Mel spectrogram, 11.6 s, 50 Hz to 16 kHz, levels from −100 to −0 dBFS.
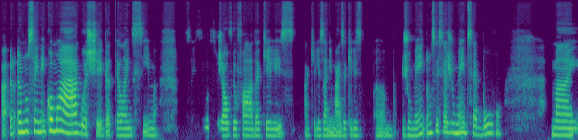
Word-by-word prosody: ah, - - -3 0.2
eu 255 0 +5
não 270 +1 +5
sei 275 0 +2
nem 270 +1 +1
como 295 0 +7
a 295 - +7
água 235 -3 +6
chega 95 0 +1
até 180 - -6
lá 175 0 -1
em 175 - -4
cima. 90 -1 -7 0.9
Você 375 - -8
já 170 - +1
ouviu 170 +1 -3
falar 170 0 -1
daqueles, 170 - -4 0.2
aqueles 170 +1 -8
animais, 85 - -3
aqueles, 170 0 -7 0.3
hã, 85 -1 -6 0.3
jumento, 175 +3 -2
eu - - -1
não 245 - +1
sei - - -2
se 275 - -5
é - - +1
jumento, 245 0 +1
se 220 - -3
é 205 - 0
burro, 225 +4 -3 1.0
mas 180 -2 +2
180 Hz, 170 wpm, -24 LUFS, 170-240 Hz, 1.0 s, como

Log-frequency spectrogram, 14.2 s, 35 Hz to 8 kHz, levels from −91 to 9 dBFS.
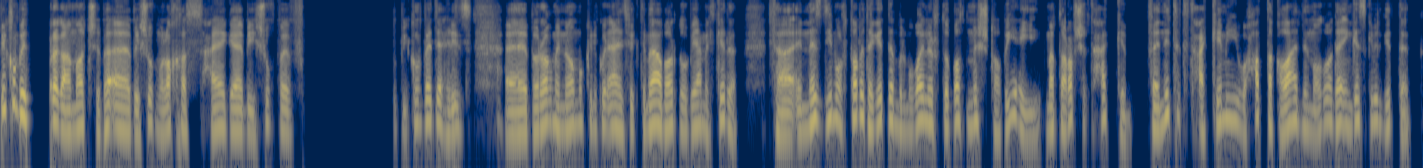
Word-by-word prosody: بيكون 240 +4 +2
بيتفرّج 170 -3 +4
على 115 - +7
ماتش 135 +4 +1
بقى 125 -3 +5
بيشوف 125 +5 -2
ملخَّص 115 - -1
حاجة، 120 0 +2
بيشوف 120 +4 -4
ف 115 -3 -4 0.9
وبيكون 150 +7 -9
فاتح 155 -3 +1
ريلز 125 +2 -2 0.4
آآ، 110 +1 +4
بالرغم 140 +6 +1
إن 125 -2 -3
هو 135 - +2
ممكن 150 -1 -8
يكون - - -4
قاعد 135 -1 +2
في - - -8
اجتماع 140 +3 +5
برضه 130 -1 0
وبيعمل 130 -2 -3
كده، 170 +5 -4 0.3
فالناس 115 +10 +1
دي 165 +4 -3
مرتبطة 175 +3 +1
جدًا 165 +1 0
بالموبايل 140 +4 0
ارتباط 150 +1 -1
مش 155 +2 -1
طبيعي، 105 - -5
ما 125 - +1
بتعرفش 125 - +1
تتحكم، - - -6 0.2
فإن 125 - 0
أنتِ 195 0 -2
تتحكمي 170 -2 -2
وحاطّة - - 0
قواعد 150 -3 +4
للموضوع 120 +6 -4
ده 150 0 +1
إنجاز 155 +3 -2
كبير 160 0 -7
جدًا. 135 0 -7
140 Hz, 195 wpm, -24 LUFS, 120-160 Hz, 0.9 s, على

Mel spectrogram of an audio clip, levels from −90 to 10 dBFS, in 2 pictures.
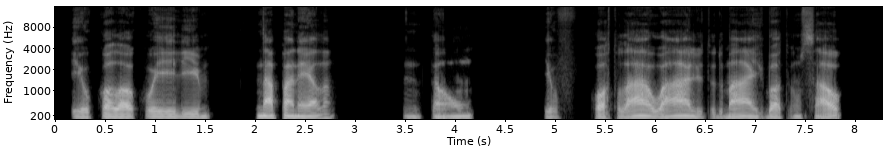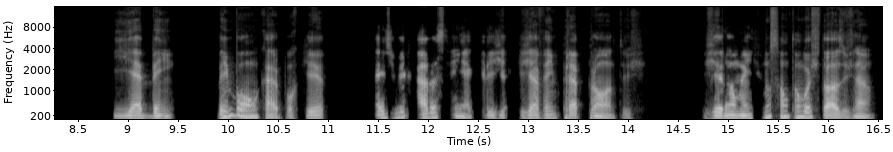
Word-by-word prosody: Eu 80 -2 -2
coloco 85 +2 +2
ele 85 0 -1 0.5
na 95 0 +4
panela, 90 +5 +1 0.7
então, 85 +1 -4 0.7
eu 85 0 -7
f - - -22 0.2
corto - - -1
lá 95 +4 +4
o 85 -2 0
alho 95 +1 +2
e - - -12
tudo 80 +1 -12
mais, 85 +1 +1
boto 85 -2 -2
um 90 - -6
sal. - - +1 1.0
E 105 +2 0
é 110 - +6
bem 105 +1 -1 0.5
bem 175 - +3
bom 190 -3 +4
cara, - - 0
porque 110 +3 -2 0.5
é - - +2
de 130 +2 -9
mercado, 155 -1 +1
assim, 90 - -4
é - - -1
aqueles 105 +3 -7
q 105 - -5
que 105 - -10
já 110 0 +3
vêm 115 +2 -4
pré-prontos. - - -1 0.6
Geralmente 110 +1 +2
não 175 - 0
são 175 0 -1
tão 170 - -1
gostosos, 95 - +3
né. 85 0 +1
95 Hz, 150 wpm, -23 LUFS, 85-110 Hz, 1.0 s, é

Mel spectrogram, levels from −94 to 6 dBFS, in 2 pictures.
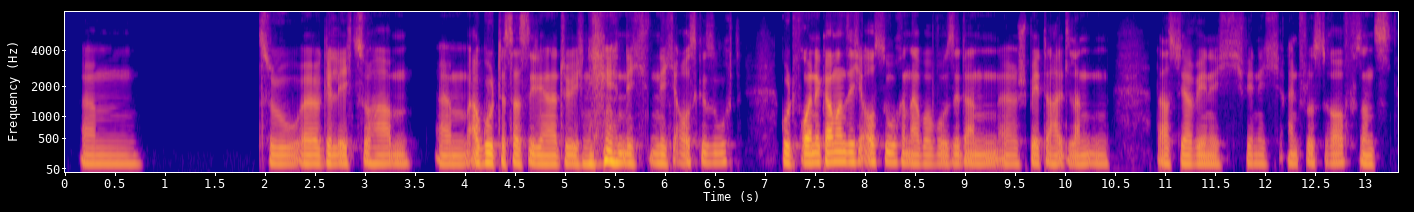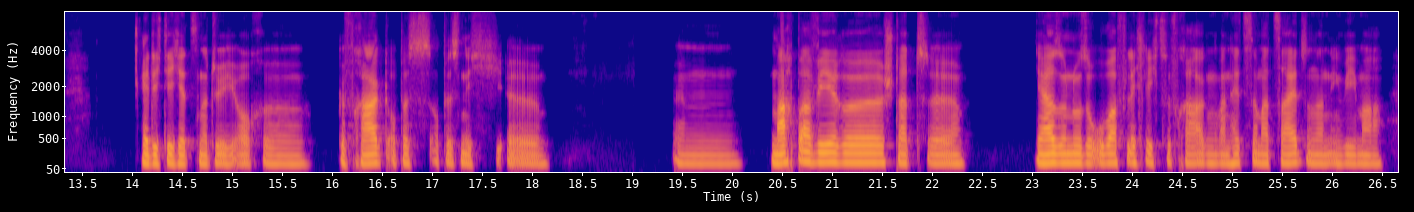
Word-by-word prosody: ähm 110 -1 -3 1.2
zu 115 -1 -1
äh, 115 -1 +3
gelegt 115 -1 0
zu 130 -4 -2
haben. 115 0 -2 0.2
Ähm, 110 0 -1
a 120 - +3
gut, 125 0 +5
das - - -1
hast 120 -3 +1
du 125 - +3
dir 115 -1 +3
natürlich 110 0 0
nicht 110 +2 0
nicht 125 -5 +5
nicht 120 -3 -1
ausgesucht. 130 0 -4 0.4
Gut, 125 - +3
Freunde 125 0 +6
kann 130 +1 +7
man 140 0 +6
sich 135 0 +2
aussuchen, 130 -1 0
aber 115 0 -1
wo - - -2
sie 120 +1 -3
dann, - - -2
äh, 115 0 -3
später 115 +1 -3
halt 110 - -3
landen, 115 +1 -3 0.5
da - - -1
hast 115 0 -4
du - - +2
ja 110 -1 +2
wenig 115 -3 -3
wenig 115 -2 -6
Einfluss 115 -2 -5
drauf, - - -4
sonst 110 -3 -4 0.8
hätte 115 0 +4
ich 110 - -7
dich 120 -3 +1
jetzt 115 -2 -1
natürlich 110 - -1
auch, - - -5
äh, 110 -1 -4 0.3
gefragt, 120 0 +3
ob - - -8
es 120 - -5
ob - - -10
es - - -4
nicht, - - -6
äh - - -2 1.3
ähm, 115 -1 -6 0.3
machbar 125 +2 +5
wäre, 125 -1 +5
statt, 120 -2 -3
äh, 115 -1 -1 0.7
ja, 120 0 +7
so 125 0 +4
nur 125 0 +4
so 120 0 0
oberflächlich 120 0 0
zu 130 - -7
fragen: 120 -1 -3
„Wann 115 -1 -2
hättest 120 +1 -4
du - - 0
mal 120 -1 -1
Zeit?“, 120 +1 0
sondern 115 -1 -3
irgendwie 115 -1 -3
mal 115 0 -3
115 Hz, 170 wpm, -23 LUFS, 115-125 Hz, 1.3 s, kann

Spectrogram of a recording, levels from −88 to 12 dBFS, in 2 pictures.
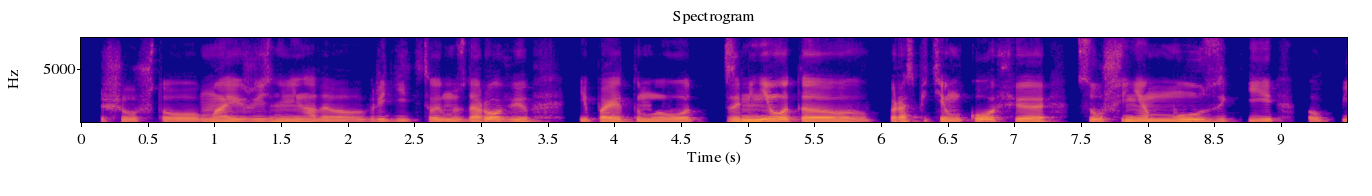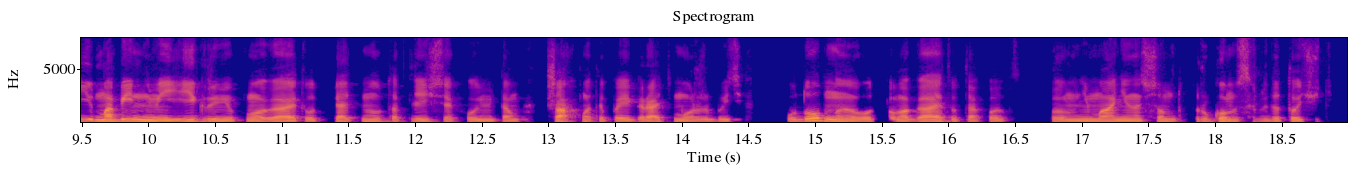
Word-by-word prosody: решил, 110 -3 -6
что 110 -1 -3
в - - -4
моей 115 0 +1
жизни 115 +1 -3
не 115 +1 0
надо 110 -2 -1 0.2
вредить 105 0 -6
своему 105 -1 0
здоровью, 135 +4 +1 0.3
и 115 - -4
поэтому 115 -1 +1
вот 115 0 -1
заменил 125 +9 +5
вот, 150 -3 +3
э, 120 -3 +4
распитием 125 -3 -1
кофе, 130 -4 +1 0.2
слушанием 125 -8 +1
музыки, 115 -1 0 0.2
о 105 -2 -6
и 155 0 +1
мобильными 130 -2 +5
играми. 115 0 +1
Помогает 110 0 +1
вот 105 - -4
5 115 -2 -2
минут 125 0 -3
отвлечься, 125 0 -4
в 110 - -7
какую-нибудь 105 -2 -3
там, 100 -1 -3 0.2
в - - -17
шахматы - - +1
поиграть, 110 +3 -1
может 105 -3 -2
быть, 95 -1 -6 0.3
удобно, 140 - +4
вот 105 0 -1
помогает 120 +5 +1
вот 110 - -7
так 105 -2 -4
вот, 105 -1 -5 0.3
э, 115 - -2
внимание 110 +1 +1
на 105 0 0
чём-то 110 0 -4
другом 115 +1 0
сосредоточить. 110 -2 -5
115 Hz, 155 wpm, -23 LUFS, 110-125 Hz, 0.3 s, заменил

